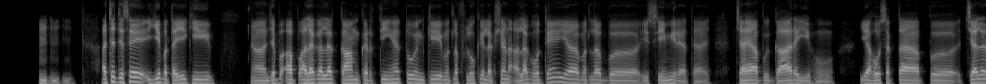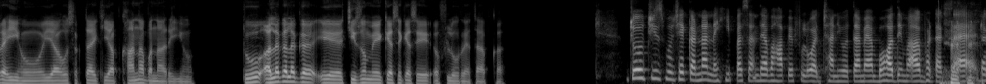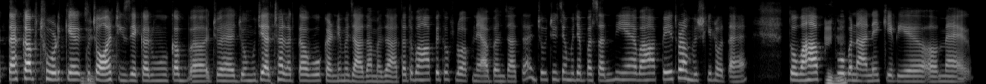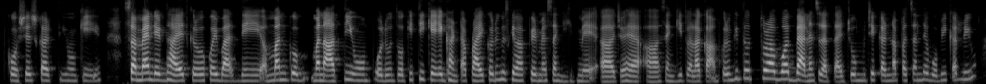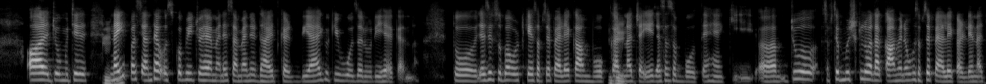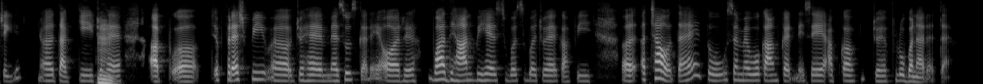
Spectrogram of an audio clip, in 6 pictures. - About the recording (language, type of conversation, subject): Hindi, podcast, आप कैसे पहचानते हैं कि आप गहरे फ्लो में हैं?
- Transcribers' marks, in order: in English: "फ्लो"; in English: "सेम"; in English: "फ्लो"; in English: "फ्लो"; tapping; laugh; in English: "फ्लो"; in English: "बैलेंस"; in English: "फ्रेश"; in English: "फ्लो"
